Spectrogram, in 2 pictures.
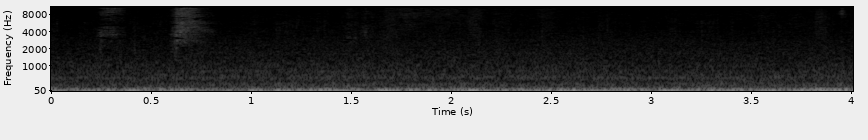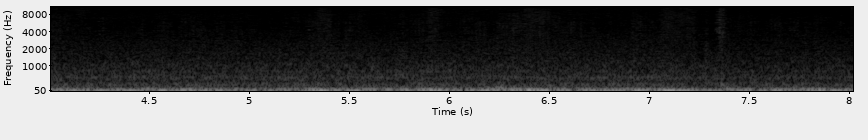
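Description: Steady low road rumble of a moving car, heard from inside the cabin.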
